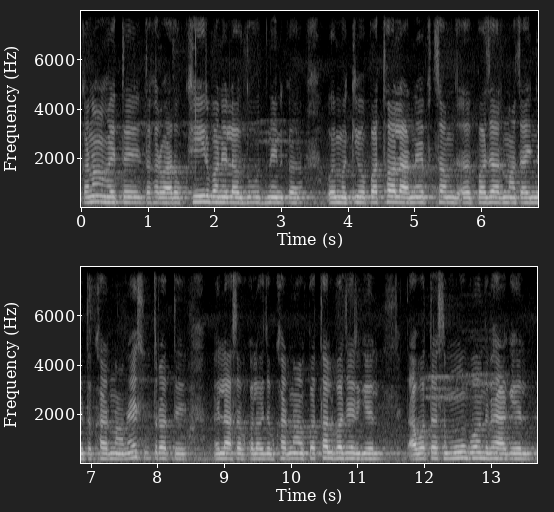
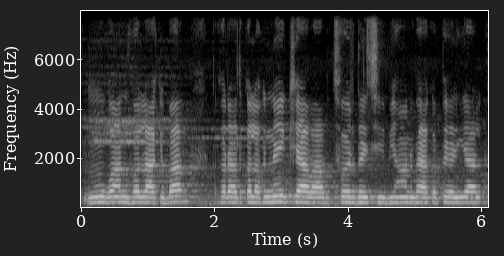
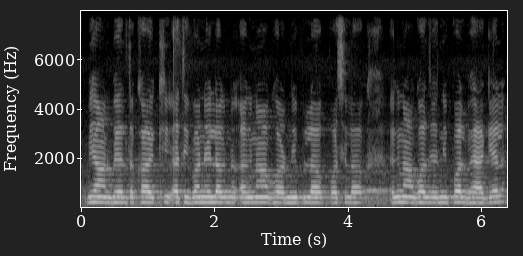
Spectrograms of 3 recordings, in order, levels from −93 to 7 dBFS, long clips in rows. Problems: background sounds at intervals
